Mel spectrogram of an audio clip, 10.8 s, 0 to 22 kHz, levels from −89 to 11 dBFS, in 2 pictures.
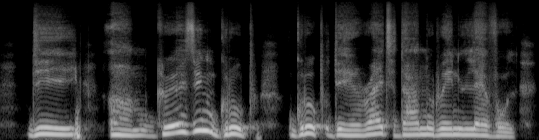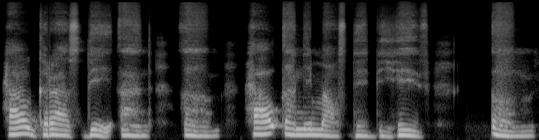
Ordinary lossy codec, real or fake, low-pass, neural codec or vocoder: none; fake; none; autoencoder, 48 kHz, 32 numbers a frame, DAC-VAE, trained on Japanese speech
